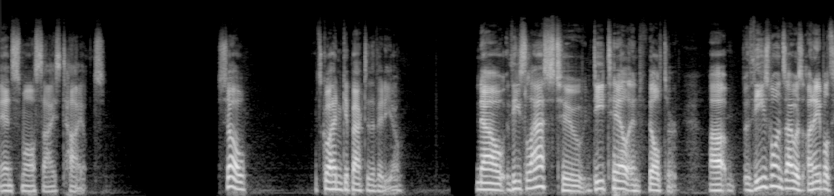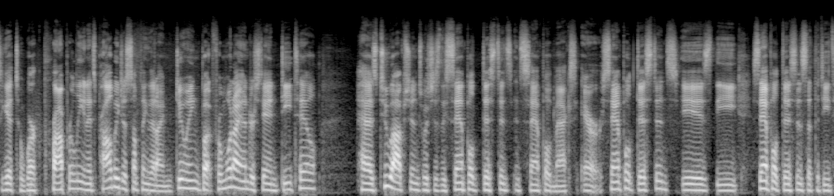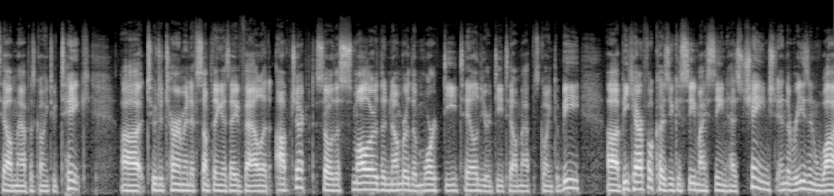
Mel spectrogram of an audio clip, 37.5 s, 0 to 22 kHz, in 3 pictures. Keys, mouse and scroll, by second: 6.7 click.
